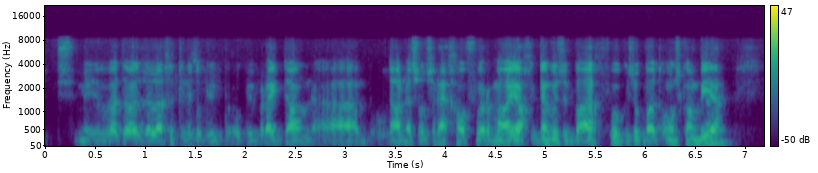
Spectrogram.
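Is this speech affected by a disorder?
No.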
